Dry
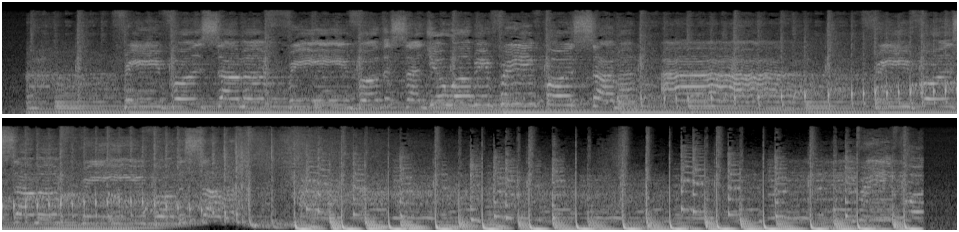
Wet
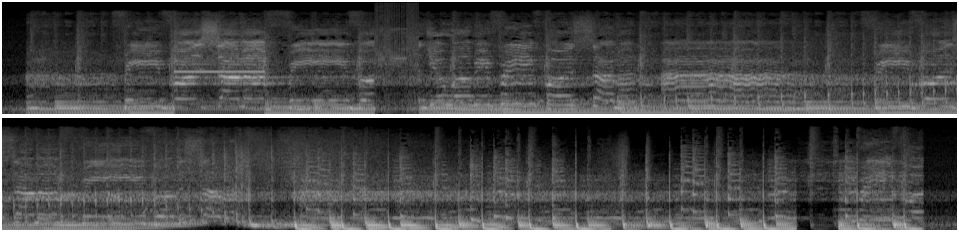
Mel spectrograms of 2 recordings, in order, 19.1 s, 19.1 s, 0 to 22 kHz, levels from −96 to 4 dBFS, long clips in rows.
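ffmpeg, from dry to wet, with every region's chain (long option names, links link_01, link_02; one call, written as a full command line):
ffmpeg -i in.wav -filter_complex "[0:a]asettb=1/sr,asplit=3[link_01][link_02][link_03];[link_01]atrim=end=1.724[link_04];[link_02]atrim=start=1.72:end=2.63,asetpts=PTS-STARTPTS,afade=type=in:duration=0.004:curve=qsin,afade=type=out:start_time=0.906:duration=0.004:curve=qsin,tiltshelf=frequency=670:gain=-9.5,aeval=exprs='val(0)+0.0355*sin(2*PI*1700*n/s)':channel_layout=same,highpass=frequency=170:poles=1[link_05];[link_03]atrim=start=2.626[link_06];[link_04][link_05]acrossfade=duration=0.004:curve1=hsin:curve2=qsin[link_07];[link_07][link_06]acrossfade=duration=0.004:curve1=qsin:curve2=hsin,asettb=1/sr,asplit=3[link_08][link_09][link_10];[link_08]atrim=end=3.724[link_11];[link_09]atrim=start=3.72:end=4.17,asetpts=PTS-STARTPTS,afade=type=in:duration=0.004:curve=qsin,afade=type=out:start_time=0.446:duration=0.004:curve=qsin,lowpass=frequency=2400:width_type=q:width=0.5098,lowpass=frequency=2400:width_type=q:width=0.6013,lowpass=frequency=2400:width_type=q:width=0.9,lowpass=frequency=2400:width_type=q:width=2.563,afreqshift=-2800,aeval=exprs='(mod(59.6*val(0)+1,2)-1)/59.6':channel_layout=same[link_12];[link_10]atrim=start=4.166[link_13];[link_11][link_12]acrossfade=duration=0.004:curve1=hsin:curve2=qsin[link_14];[link_14][link_13]acrossfade=duration=0.004:curve1=qsin:curve2=hsin,asettb=1/sr,asplit=3[link_15][link_16][link_17];[link_15]atrim=end=15.644[link_18];[link_16]atrim=start=15.64:end=16.25,asetpts=PTS-STARTPTS,afade=type=in:duration=0.004:curve=qsin,afade=type=out:start_time=0.606:duration=0.004:curve=qsin,aeval=exprs='clip(val(0),-1,0.0562)':channel_layout=same,highpass=120,lowpass=7700[link_19];[link_17]atrim=start=16.246[link_20];[link_18][link_19]acrossfade=duration=0.004:curve1=hsin:curve2=qsin[link_21];[link_21][link_20]acrossfade=duration=0.004:curve1=qsin:curve2=hsin,asettb=1/sr,asplit=3[link_22][link_23][link_24];[link_22]atrim=end=17.494[link_25];[link_23]atrim=start=17.49:end=17.92,asetpts=PTS-STARTPTS,afade=type=in:duration=0.004:curve=qsin,afade=type=out:start_time=0.426:duration=0.004:curve=qsin,aderivative,asplit=2[link_26][link_27];[link_27]adelay=16,volume=-2dB[link_28];[link_26][link_28]amix=inputs=2:normalize=0,atrim=end_sample=18963[link_29];[link_24]atrim=start=17.916[link_30];[link_25][link_29]acrossfade=duration=0.004:curve1=hsin:curve2=qsin[link_31];[link_31][link_30]acrossfade=duration=0.004:curve1=qsin:curve2=hsin,superequalizer=8b=0.501:9b=0.316:10b=1.58:11b=0.708,acrossover=split=5900[link_32][link_33];[link_33]acompressor=threshold=-47dB:ratio=4:attack=1:release=60[link_34];[link_32][link_34]amix=inputs=2:normalize=0,equalizer=frequency=190:width_type=o:width=0.69:gain=13.5,volume=-8dB" out.wav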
